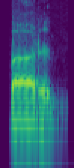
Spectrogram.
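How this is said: The middle consonant sounds like a soft D. "In Americans they say the T with the D buttons"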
